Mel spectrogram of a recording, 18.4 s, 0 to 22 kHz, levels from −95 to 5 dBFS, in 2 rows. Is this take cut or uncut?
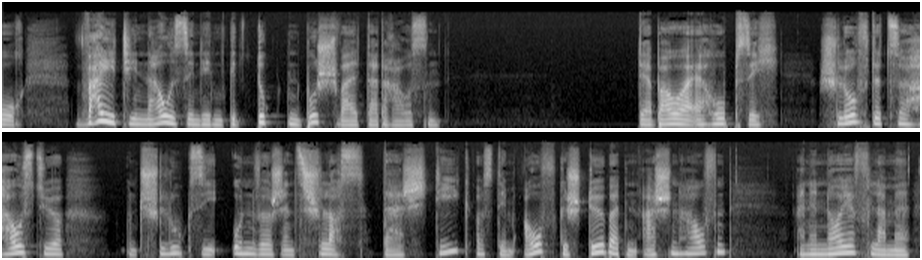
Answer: cut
